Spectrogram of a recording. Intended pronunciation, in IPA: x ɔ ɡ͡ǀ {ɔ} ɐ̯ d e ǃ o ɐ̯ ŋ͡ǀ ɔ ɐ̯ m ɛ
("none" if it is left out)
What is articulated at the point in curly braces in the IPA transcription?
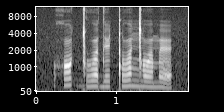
o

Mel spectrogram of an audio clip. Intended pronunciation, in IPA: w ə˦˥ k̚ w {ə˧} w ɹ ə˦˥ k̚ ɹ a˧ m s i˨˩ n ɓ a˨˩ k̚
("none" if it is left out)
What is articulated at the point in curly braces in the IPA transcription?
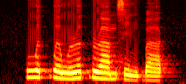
ə˧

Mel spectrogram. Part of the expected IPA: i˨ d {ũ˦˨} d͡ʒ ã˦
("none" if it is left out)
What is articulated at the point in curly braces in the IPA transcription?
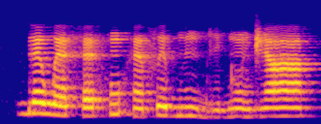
ũ˧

